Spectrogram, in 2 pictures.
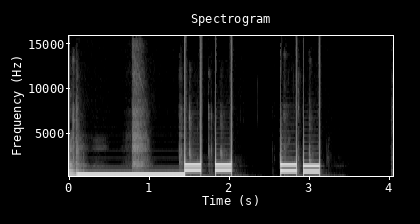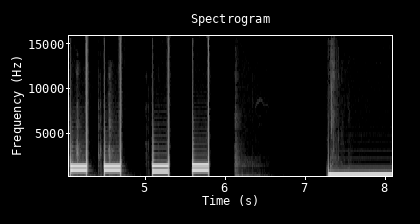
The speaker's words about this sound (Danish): Jeg kom til at trykke ring for tidligt.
